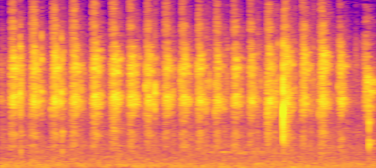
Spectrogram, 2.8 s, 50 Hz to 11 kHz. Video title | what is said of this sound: SIG P365 AXG LEGION 1000 ROUNDS LATER - IS IT ANY GOOD? | shake this gun around and hear that rattling sound but at the end of the day like I said it's not really affecting reliability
